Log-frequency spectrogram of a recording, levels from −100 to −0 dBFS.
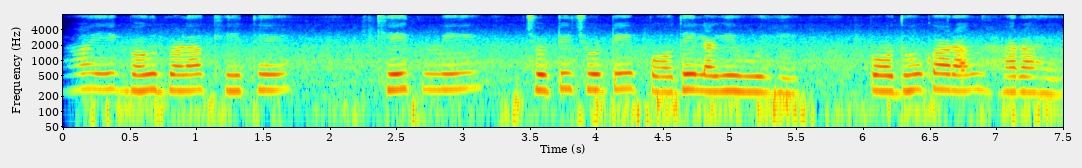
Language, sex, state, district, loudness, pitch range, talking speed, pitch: Hindi, female, Maharashtra, Dhule, -25 LUFS, 255-275 Hz, 135 wpm, 270 Hz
